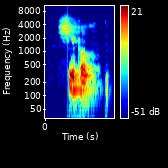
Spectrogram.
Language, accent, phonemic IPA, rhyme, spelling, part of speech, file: English, Southern England, /ˈʃiːpəl/, -iːpəl, sheeple, noun, LL-Q1860 (eng)-sheeple.wav
- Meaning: People who are perceived as conforming unquestioningly to authority or mainstream beliefs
